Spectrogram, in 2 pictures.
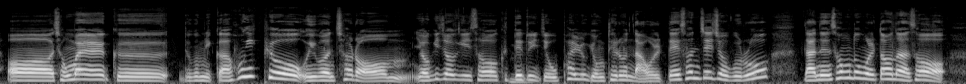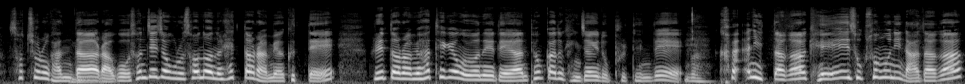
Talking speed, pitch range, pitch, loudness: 315 characters per minute, 180-290 Hz, 220 Hz, -14 LUFS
